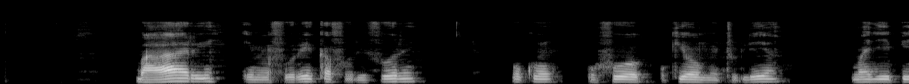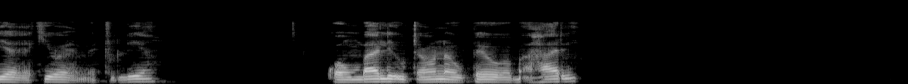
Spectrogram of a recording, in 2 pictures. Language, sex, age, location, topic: Swahili, male, 25-35, Mombasa, government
